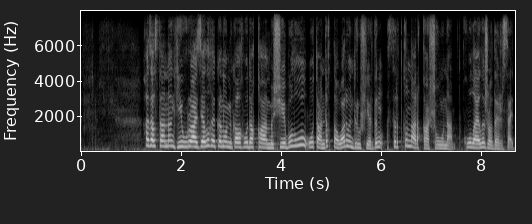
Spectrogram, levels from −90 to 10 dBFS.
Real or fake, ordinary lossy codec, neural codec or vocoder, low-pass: fake; none; codec, 16 kHz, 4 kbps, X-Codec, HuBERT features, trained on LibriSpeech; none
